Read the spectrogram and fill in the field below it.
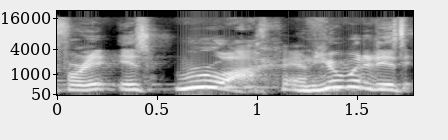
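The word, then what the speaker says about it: ruach (רוח): When it comes to the word spirit, the Hebrew word for spirit is ruach. Yeah, I'm not trying to hawk a loogie. It's just, it's how you say it, okay?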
